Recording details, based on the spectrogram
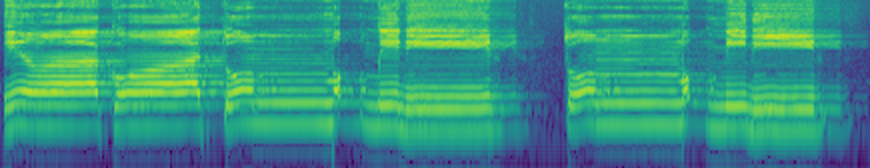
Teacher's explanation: یہاں اس آیت میں یہ الفاظ دیکھیں، اِن کُنتُم مُؤْمِنِین، تم مؤمنین۔ اس میں میم ساکن کے بعد پھر میم ہے، تو یہاں ہم دونوں میم کو ایک کر کے پڑھیں گے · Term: ادغام شفوی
